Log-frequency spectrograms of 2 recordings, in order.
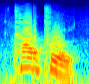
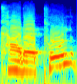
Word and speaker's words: carpool: Carpool. Not carepul, but carpool. Car.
